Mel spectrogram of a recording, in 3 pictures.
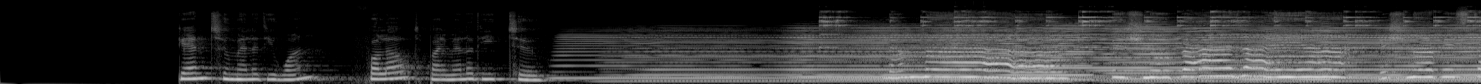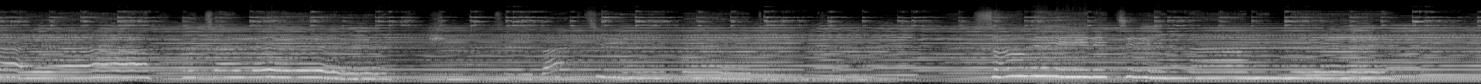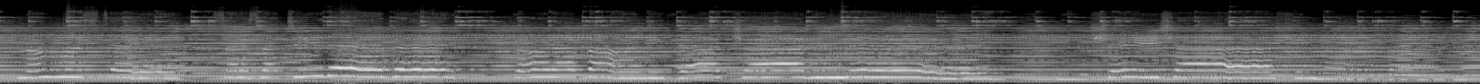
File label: melody, easy harmonium; sankirtan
